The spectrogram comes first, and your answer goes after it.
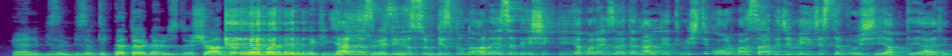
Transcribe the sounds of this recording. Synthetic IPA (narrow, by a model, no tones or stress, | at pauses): jaːnibizimbizimd̪ic̚t̪ʰat̪ʰøɾlʲeɾimizʃuand̪aʔoɾmanɯnelʲind̪ecʰijæɾnayɾelʲijo̞sunbizbunuanajasad̪ejiʃiclʲiːjapʰaɾakzaːt̪ʰænhalʲːɛt̪miʃt̪ʰico̞ɾmansaːd̪e̞d͡ʒɛmed͡ʒlʲist̪ʰɛbuiʃijapt̪ʰɯjaːnɪ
